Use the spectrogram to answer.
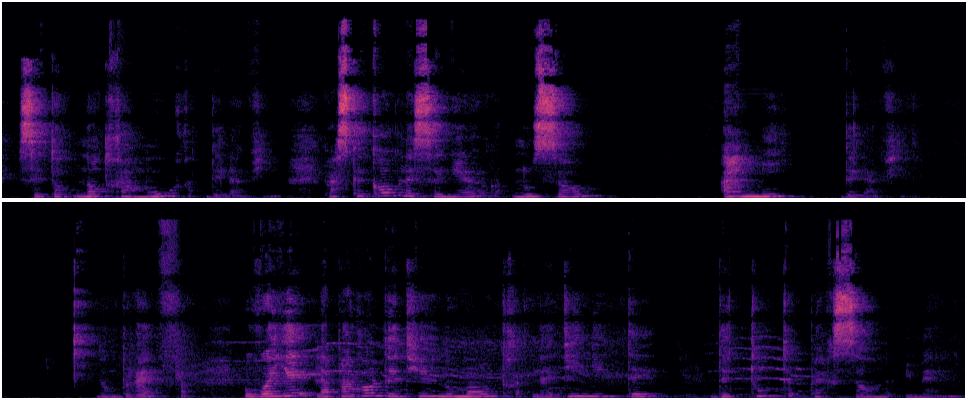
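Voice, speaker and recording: In a Polish accent, a woman with a high pitch and a dark, mellow tone speaks at a very slow pace with long, frequent pauses, big swings in loudness and ordinary pitch variation. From Poland. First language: Polish (speaking French). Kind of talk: spiritual teaching. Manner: halting, repeats words.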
